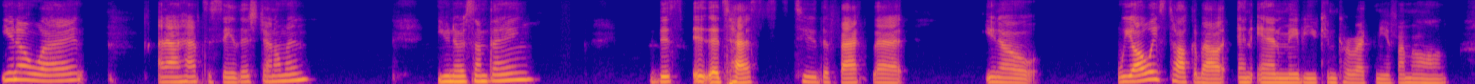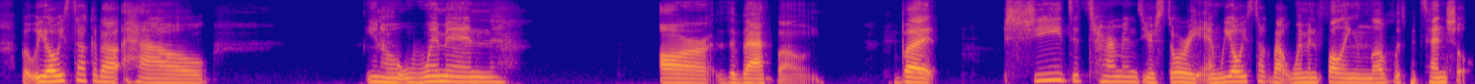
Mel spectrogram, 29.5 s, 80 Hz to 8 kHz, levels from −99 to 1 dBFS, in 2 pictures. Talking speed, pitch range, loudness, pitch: 130 wpm, 145-185 Hz, -27 LUFS, 165 Hz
